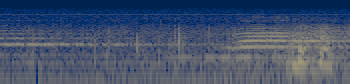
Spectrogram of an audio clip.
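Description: A long, steady, high-pitched meow-like cry, then near the end a second, higher cry that rises slightly.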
